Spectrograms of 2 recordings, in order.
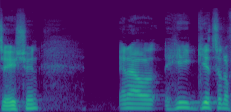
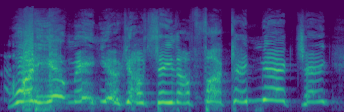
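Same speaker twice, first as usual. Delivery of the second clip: much higher, loud laughing yell; half-laughing incredulous scream; exasperated shout; 10 dB louder than usual. Retold or imitated. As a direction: shout it in disbelief at your teammate. Yelling at teammate retold.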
